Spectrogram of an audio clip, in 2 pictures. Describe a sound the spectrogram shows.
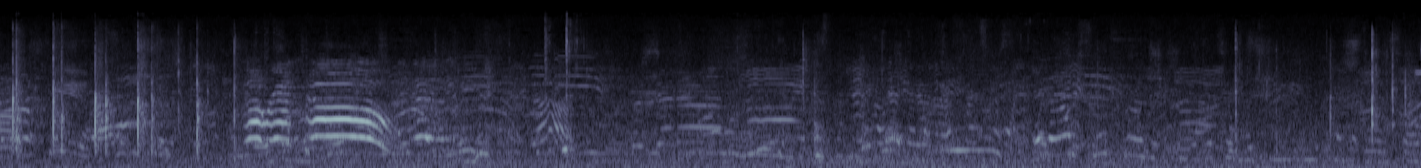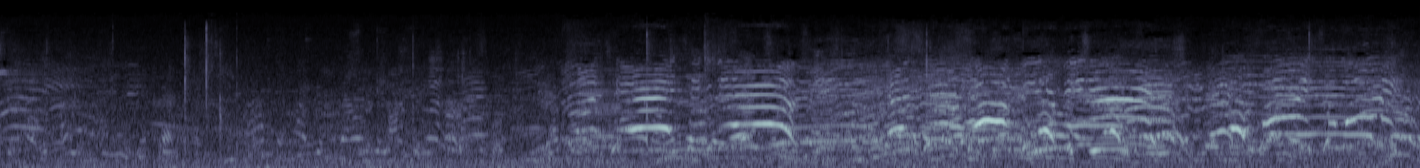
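Young women shout and call to one another across an open field, louder toward the end.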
